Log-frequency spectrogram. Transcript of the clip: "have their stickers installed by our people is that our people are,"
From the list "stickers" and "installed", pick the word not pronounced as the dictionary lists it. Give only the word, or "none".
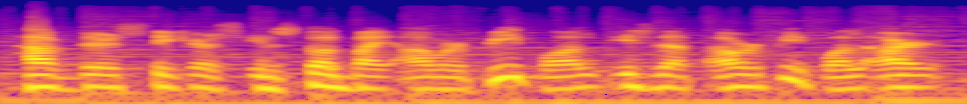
stickers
